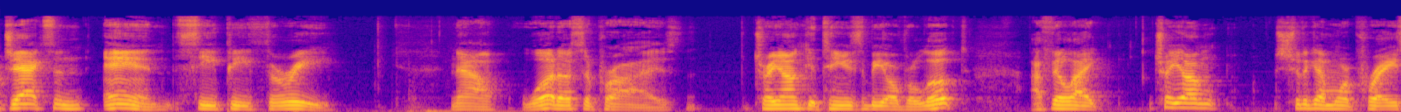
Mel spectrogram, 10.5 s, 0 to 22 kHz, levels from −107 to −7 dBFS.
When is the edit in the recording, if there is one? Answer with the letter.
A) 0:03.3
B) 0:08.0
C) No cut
C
